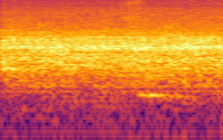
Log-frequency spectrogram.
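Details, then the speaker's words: Table fan after cleaning dirt off one side of the blades: fast, even airy whoosh, no ticking, rubbing or wobble; running normally with strong airflow. "இந்த மாதிரி ஃபாஸ்ட்டாக ஓடும், நல்லா காற்று கூலிங்காக இருக்கும், நிறைய காற்று கிடைக்கும்."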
